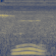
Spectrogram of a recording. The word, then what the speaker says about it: who: एक स्पेशल बात, अगर किसी स्पेलिंग की शुरुआत में हु से होता है तो वहाँ डब्लू साइलेंट होता है।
